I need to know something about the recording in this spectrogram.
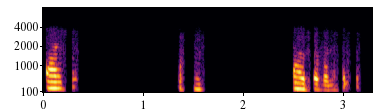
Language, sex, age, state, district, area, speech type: Kannada, female, 45-60, Karnataka, Bellary, urban, conversation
